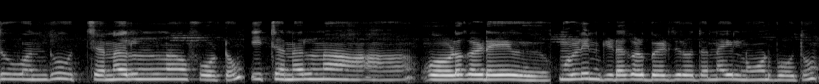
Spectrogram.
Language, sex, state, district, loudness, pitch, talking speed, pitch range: Kannada, female, Karnataka, Shimoga, -20 LUFS, 225 Hz, 110 wpm, 215-235 Hz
